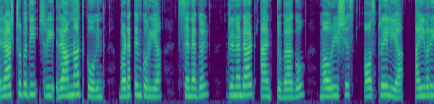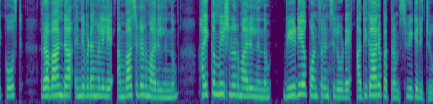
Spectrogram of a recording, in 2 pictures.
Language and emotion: Malayalam, neutral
